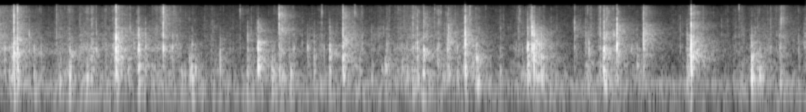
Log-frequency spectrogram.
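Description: A sealed, metallized foil snack chip bag is gripped, squeezed and crinkled in one hand. It makes a steady run of sharp, bright crackles and crinkles with almost no low end, each snap dying away almost at once.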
